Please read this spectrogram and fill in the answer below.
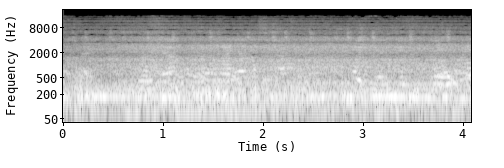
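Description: Cabin sound inside a Mercedes-Benz OC500LE city bus moving in traffic: its OM936 six-cylinder diesel runs with a steady low hum, and passengers talk over it.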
